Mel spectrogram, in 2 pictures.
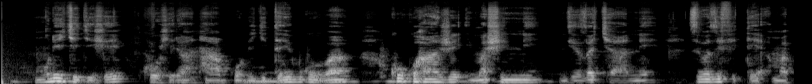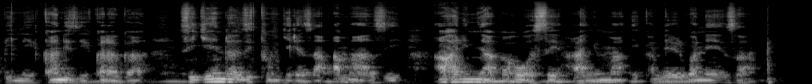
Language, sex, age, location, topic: Kinyarwanda, female, 36-49, Nyagatare, agriculture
